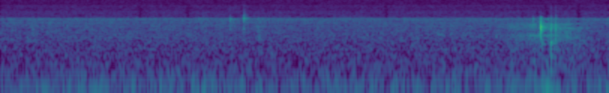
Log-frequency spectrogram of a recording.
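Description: Near silence: faint room tone, with a single short click near the end.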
